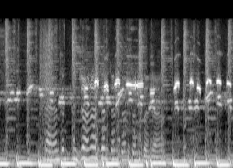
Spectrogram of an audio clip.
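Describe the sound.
A man whistles a lively, wavering tune, the melody rising and falling in short phrases over a steady, bouncing bass accompaniment.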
